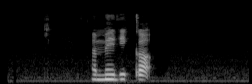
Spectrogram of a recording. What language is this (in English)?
Japanese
